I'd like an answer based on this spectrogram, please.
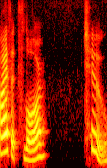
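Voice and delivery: small, high-pitched little announcer voice. Describing an elevator ride, the speaker imitates its little elevator voice. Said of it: "you hear the little voice".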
